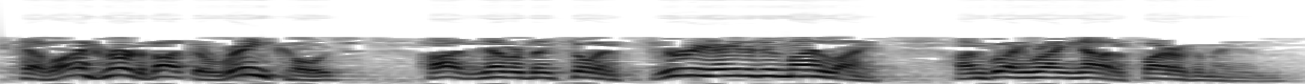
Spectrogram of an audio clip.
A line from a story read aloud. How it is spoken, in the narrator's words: The owner yelled back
